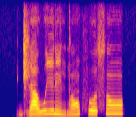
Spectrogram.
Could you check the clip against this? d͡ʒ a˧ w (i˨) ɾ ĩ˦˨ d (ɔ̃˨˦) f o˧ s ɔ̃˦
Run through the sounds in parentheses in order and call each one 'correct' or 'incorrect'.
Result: incorrect: i˦, correct

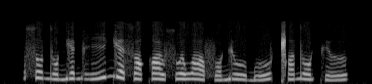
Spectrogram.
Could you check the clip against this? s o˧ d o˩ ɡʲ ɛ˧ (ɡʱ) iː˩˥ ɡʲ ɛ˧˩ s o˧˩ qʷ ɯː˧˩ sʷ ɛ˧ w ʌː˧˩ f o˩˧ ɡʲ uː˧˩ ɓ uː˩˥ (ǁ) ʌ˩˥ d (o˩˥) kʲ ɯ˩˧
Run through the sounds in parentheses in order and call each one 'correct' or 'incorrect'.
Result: correct, correct, incorrect: o˩˧

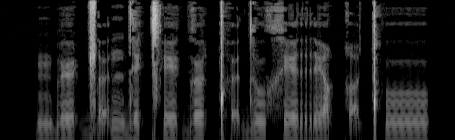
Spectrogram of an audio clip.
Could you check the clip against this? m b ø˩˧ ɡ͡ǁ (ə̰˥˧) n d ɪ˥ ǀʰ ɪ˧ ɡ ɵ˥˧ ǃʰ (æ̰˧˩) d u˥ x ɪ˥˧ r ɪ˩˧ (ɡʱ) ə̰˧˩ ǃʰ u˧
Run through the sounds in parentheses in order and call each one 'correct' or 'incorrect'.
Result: correct, incorrect: ə̰˧˩, incorrect: q

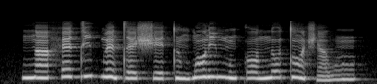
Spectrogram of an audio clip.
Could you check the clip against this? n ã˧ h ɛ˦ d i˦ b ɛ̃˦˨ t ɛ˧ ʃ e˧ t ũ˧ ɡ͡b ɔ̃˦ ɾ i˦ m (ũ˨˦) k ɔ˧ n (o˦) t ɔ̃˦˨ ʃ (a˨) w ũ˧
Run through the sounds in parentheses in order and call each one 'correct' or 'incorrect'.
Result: incorrect: ũ˧, correct, incorrect: ã˨

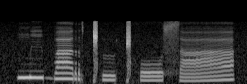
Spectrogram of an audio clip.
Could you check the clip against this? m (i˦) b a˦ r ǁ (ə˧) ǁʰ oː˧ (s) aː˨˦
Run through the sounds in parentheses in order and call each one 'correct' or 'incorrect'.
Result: correct, incorrect: ɯ˧, correct

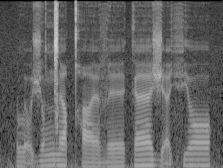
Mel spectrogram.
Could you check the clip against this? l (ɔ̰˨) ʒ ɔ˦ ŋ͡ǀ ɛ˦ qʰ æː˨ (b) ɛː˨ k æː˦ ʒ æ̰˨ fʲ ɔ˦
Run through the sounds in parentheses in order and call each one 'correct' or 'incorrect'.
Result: correct, incorrect: v

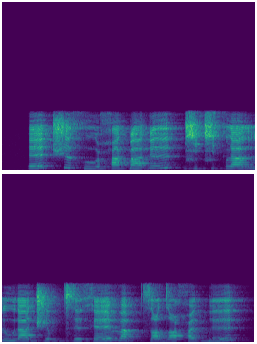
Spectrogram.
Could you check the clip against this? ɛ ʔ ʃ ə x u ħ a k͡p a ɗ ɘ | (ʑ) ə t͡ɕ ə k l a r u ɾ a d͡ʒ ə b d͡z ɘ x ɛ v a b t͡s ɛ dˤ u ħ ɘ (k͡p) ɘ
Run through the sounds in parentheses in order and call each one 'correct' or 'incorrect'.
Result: correct, incorrect: ɡ͡b

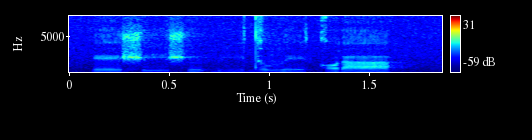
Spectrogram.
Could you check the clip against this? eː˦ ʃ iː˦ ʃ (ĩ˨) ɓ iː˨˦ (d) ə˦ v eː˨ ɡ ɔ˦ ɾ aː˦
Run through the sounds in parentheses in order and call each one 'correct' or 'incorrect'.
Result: correct, correct

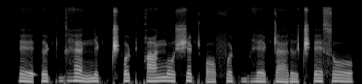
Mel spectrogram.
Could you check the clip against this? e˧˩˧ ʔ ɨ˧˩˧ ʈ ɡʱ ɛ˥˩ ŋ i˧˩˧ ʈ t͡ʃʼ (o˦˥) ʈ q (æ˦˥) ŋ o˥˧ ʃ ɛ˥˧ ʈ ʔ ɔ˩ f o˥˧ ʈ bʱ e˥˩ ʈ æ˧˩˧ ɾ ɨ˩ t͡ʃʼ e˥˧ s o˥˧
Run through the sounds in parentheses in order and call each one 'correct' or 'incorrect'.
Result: incorrect: o˥˧, correct

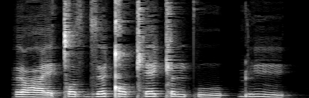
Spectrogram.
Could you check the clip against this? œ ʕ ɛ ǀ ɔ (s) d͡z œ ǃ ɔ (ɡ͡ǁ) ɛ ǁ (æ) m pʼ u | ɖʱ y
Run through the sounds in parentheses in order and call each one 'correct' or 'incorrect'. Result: correct, incorrect: ǁʰ, incorrect: œ

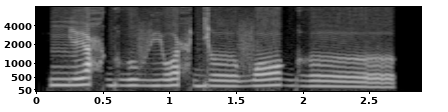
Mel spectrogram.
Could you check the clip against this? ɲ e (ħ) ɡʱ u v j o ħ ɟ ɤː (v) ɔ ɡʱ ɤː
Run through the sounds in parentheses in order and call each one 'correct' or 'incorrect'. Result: correct, correct

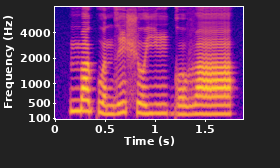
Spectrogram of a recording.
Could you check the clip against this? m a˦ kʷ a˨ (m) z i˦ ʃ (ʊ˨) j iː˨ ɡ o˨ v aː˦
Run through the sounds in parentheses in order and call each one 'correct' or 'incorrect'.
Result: incorrect: n, correct

